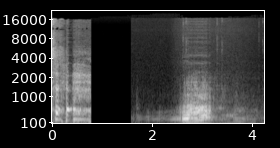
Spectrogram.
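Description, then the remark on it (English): A car engine revs up as someone shows off, its pitch climbing into a loud, roaring swell before easing off, following a brief burst of voices and a moment of silence. “No, but I'm in my car. Oh, okay. And like, there's there's someone showing off how big his dick is.”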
